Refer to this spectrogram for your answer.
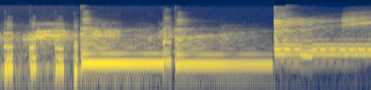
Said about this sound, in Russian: Птицы кружили около балкона и противно каркали. Юра закрыл балконную дверь, задвинул занавеску, но их крики доносились и в комнату.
